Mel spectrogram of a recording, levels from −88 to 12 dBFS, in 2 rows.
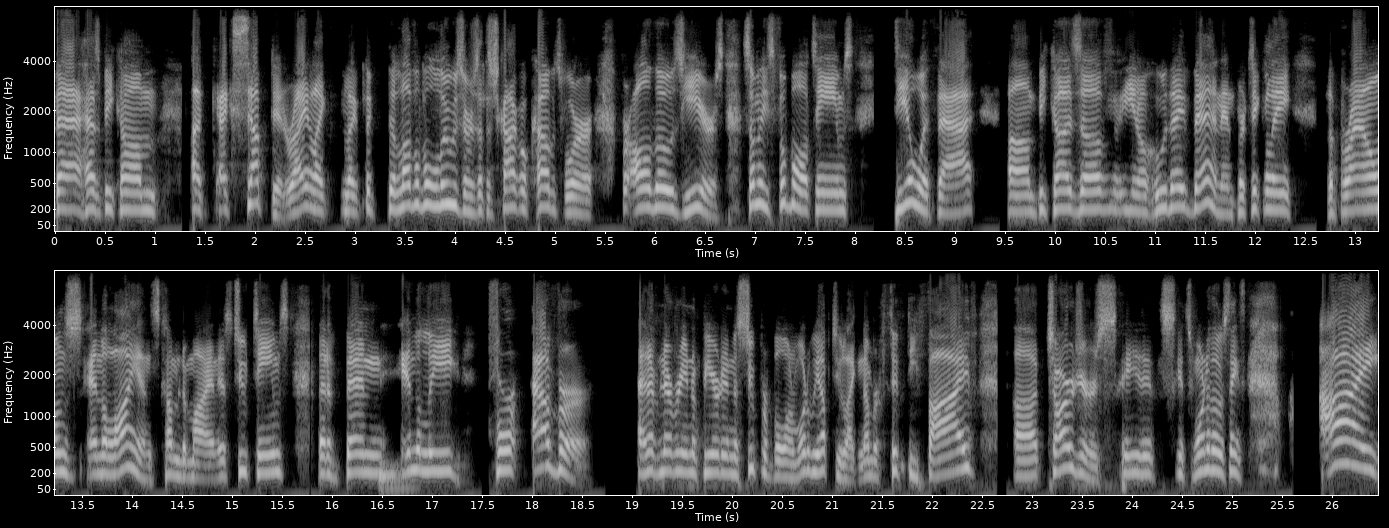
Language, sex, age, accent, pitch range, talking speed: English, male, 30-49, American, 170-210 Hz, 190 wpm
